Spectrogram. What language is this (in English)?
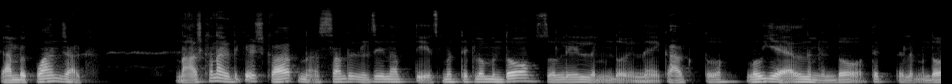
Xanaguía Zapotec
